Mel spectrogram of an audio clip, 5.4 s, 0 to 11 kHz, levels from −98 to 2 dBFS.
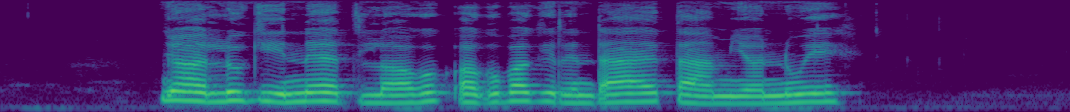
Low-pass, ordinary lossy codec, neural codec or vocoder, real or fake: none; none; none; real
